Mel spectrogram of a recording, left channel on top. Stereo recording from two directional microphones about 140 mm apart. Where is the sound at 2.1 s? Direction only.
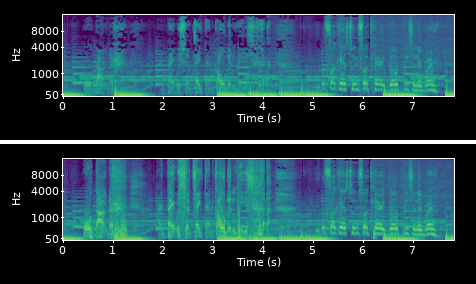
50° right (ahead or behind).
